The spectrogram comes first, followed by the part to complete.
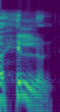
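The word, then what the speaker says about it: حِلٌّ: এরপরই আয়াত 2-এ বলা হয়েছে, ওয়া আনতা হিল্লুন বিহাজাল বালাদ, এর শুদ্ধ উচ্চারণ হল হিল্লুন, যার অর্থ এবং এই নগরীতে আপনার জন্য সবকিছু বৈধ বা আপনি এখানকার নিয়ন্তা।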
